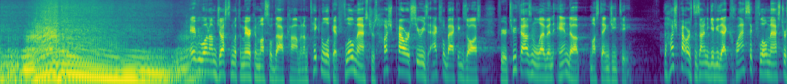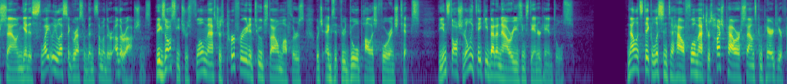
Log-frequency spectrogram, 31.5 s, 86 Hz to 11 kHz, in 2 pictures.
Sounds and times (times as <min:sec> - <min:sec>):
Speech: 0:03.8 - 0:27.3, 0:28.3 - 0:31.4.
